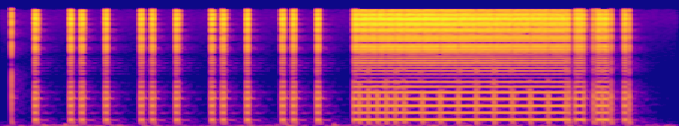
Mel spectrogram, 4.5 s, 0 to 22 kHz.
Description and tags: Interference from a cell phone.
Recorded with a Zoom H1.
